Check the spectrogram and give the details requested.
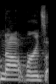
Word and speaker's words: Knotwords: And uh so I'm saying it's called Knotwords. I should specify it is a homonym. It is spelled k n o t w o r d s. But if you look for Knotwords without the k, you'd probably still find it either way.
